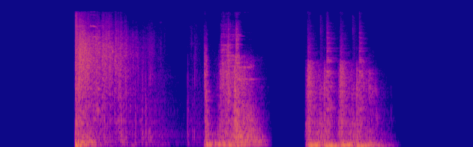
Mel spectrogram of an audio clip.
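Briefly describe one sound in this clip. Heavy machinery clanks and grinds into motion in bursts.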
